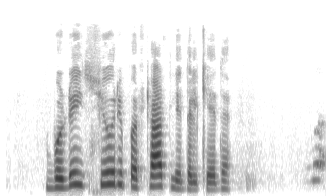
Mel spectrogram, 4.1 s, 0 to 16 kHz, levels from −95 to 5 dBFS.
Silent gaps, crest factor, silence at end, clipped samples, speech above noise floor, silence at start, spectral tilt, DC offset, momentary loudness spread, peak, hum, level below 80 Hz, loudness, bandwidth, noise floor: none; 22 dB; 0.05 s; under 0.1%; 52 dB; 0.6 s; -7.5 dB/octave; under 0.1%; 15 LU; -8 dBFS; none; -80 dBFS; -28 LUFS; 9.2 kHz; -80 dBFS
